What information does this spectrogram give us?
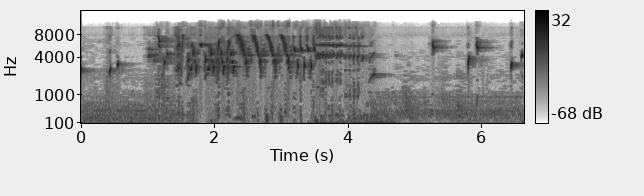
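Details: European goldfinch singing in the Clochette style: a few sharp high chips, then a dense, rapid burst of bright twittering, buzzy trills lasting about three seconds, followed by scattered single whistled notes.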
